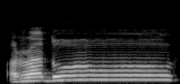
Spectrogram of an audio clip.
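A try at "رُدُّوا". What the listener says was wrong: جی تھوڑا لمبا ہو گیا ہے. رو نہیں رو کو موٹا نہیں نا کیا. رو ردو ردو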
